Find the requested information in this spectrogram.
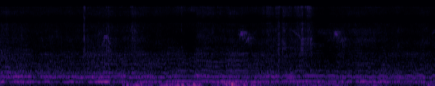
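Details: Worker honey bees in nonstop traffic at a feral colony: a dense, steady drone layered at two pitches, with soft low rumbles of wind or movement underneath.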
